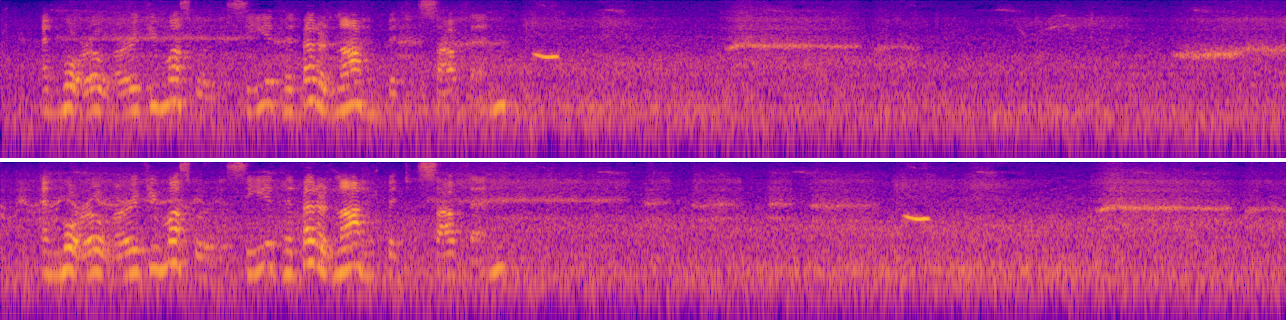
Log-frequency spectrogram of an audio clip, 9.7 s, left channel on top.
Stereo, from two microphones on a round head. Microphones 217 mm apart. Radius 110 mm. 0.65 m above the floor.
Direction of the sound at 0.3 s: 20° right (ahead or behind).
